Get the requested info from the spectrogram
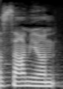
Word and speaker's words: Samion: Äh, Samion, wird das deutsch ausgesprochen? – Genau, Samion.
